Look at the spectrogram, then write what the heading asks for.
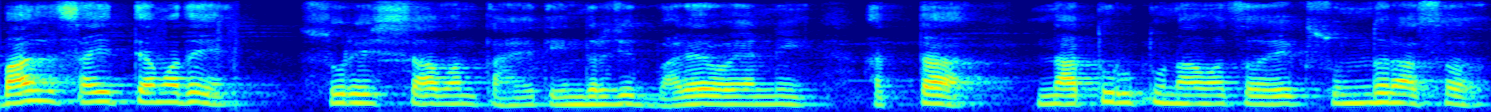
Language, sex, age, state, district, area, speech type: Marathi, male, 45-60, Maharashtra, Nanded, urban, spontaneous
